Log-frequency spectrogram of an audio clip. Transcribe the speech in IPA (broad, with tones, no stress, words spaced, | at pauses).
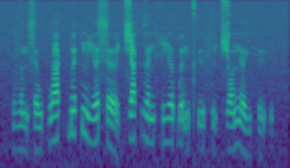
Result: və˧˩msə˨˩whwa˦˥k̚ ɓə˦˥t̚mi˨˦ə̯ səː˧˩t͡ɕa˦˥k̚ɣə˧nhi˧ə̯ ɓə̰˧˥mt̪ʰɨ̰˧˥fɨ̰˧˨ t͡ɕɔ˨˦ nə˨˩jhɨ̰˧˨ʔ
